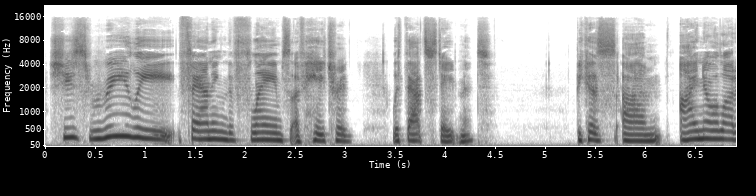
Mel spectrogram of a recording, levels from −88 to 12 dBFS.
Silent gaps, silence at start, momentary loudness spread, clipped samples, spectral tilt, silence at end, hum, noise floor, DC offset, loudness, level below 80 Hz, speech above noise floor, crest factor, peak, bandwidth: none; 0.05 s; 10 LU; under 0.1%; -4.5 dB/octave; 0 s; none; -55 dBFS; 1%; -17 LUFS; -48 dBFS; 39 dB; 12 dB; -6 dBFS; 16 kHz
